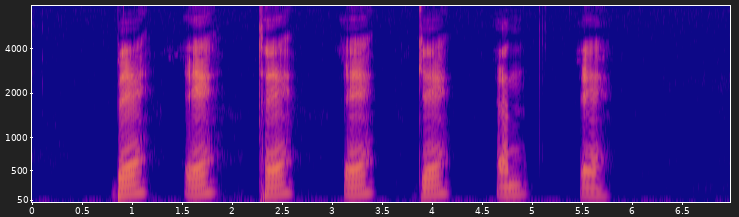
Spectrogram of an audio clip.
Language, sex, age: Norwegian, male, 32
